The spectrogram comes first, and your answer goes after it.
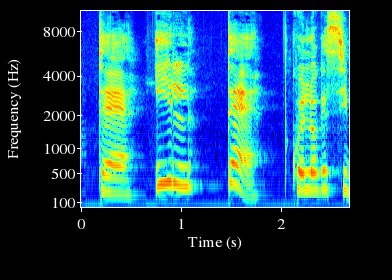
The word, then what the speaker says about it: tè: Se invece metto l'accento, che in questo caso è grave, dobbiamo aprire il suono della e che diventa e. Quindi, con l'accento grafico grave questo monosillabo diventa tè, il tè, quello che si beve, quindi è un sostantivo maschile singolare.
